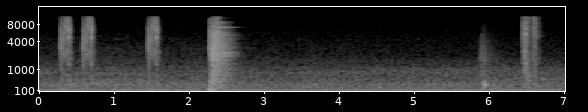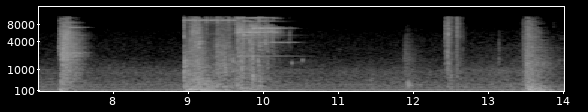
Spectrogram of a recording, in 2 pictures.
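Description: Short menu clicks blip now and then.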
